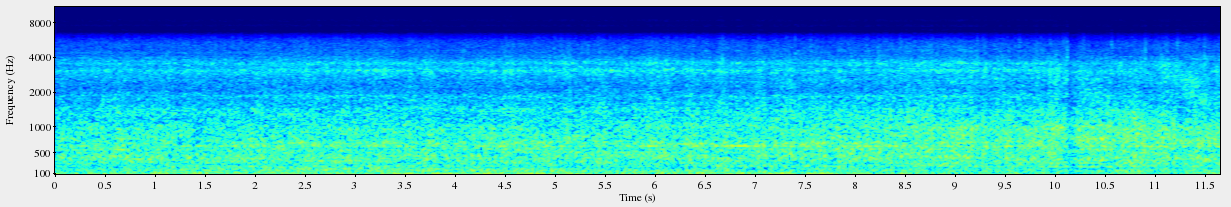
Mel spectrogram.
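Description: Diesel-hauled passenger train running into the station platform: the locomotive comes up and passes, then the carriages roll by on the rails, a steady rumbling noise throughout.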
